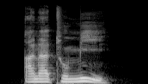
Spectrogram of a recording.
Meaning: 1. Anatomy, study of the structure of living beings 2. Dissection 3. Structural makeup of an organism or parts thereof 4. Treatise on the science of anatomy
- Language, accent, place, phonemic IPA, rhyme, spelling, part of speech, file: German, Germany, Berlin, /ʔanatoˈmiː/, -iː, Anatomie, noun, De-Anatomie.ogg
